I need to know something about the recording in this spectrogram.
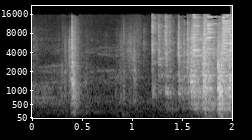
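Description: Small hard items rattling and clinking as a plastic multi-drawer organizer and stored things are shifted by hand: a single click about half a second in, then a burst of clattering in the second half.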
